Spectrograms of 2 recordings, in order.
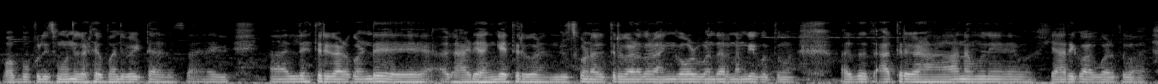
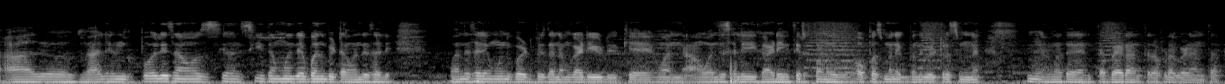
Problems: background sounds at intervals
